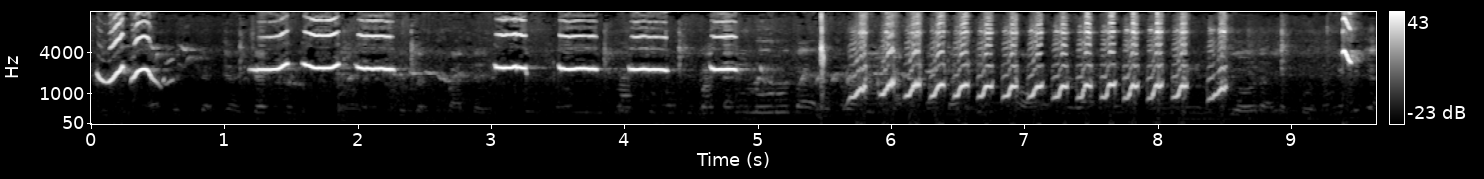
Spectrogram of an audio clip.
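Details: Wild white-rumped shama in full song: pure whistled notes repeated at steady intervals, then a rapid train of about twenty sharp rising chips, ending with a high whistle.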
